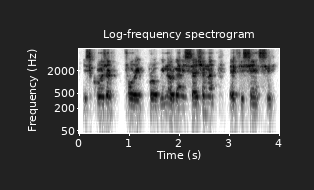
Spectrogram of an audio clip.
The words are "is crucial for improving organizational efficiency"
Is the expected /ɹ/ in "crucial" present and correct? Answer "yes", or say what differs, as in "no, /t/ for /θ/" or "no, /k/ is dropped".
no, /l/ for /ɹ/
